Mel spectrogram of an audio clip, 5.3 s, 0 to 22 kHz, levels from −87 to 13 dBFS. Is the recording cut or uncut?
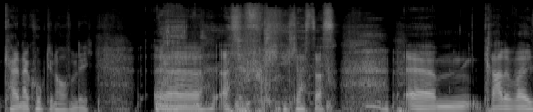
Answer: uncut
